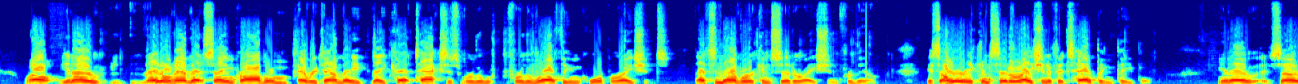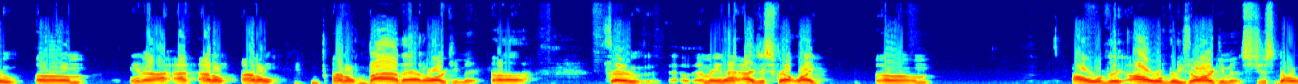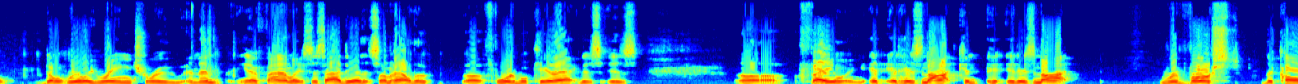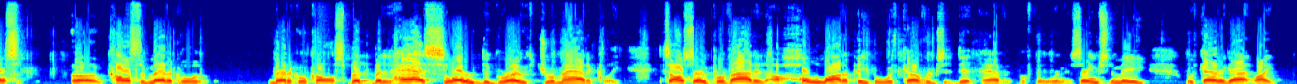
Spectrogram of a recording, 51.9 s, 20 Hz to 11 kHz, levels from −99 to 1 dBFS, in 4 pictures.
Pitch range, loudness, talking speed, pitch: 115-155 Hz, -18 LUFS, 165 wpm, 130 Hz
